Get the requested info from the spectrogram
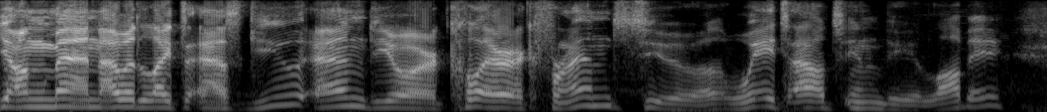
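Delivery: over-the-top, ridiculous, exaggerated put-on French accent. Speaking to a young man in an exaggerated french accent. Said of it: "my ridiculous French accents".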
